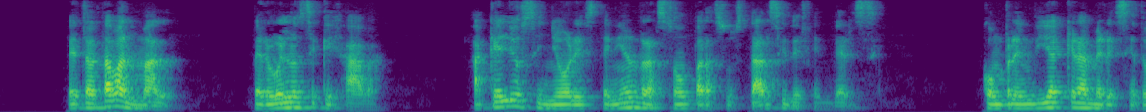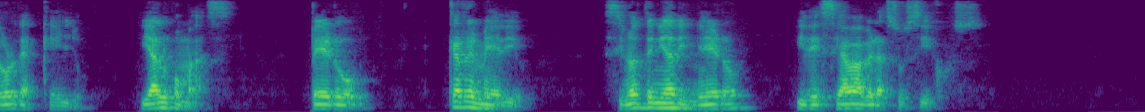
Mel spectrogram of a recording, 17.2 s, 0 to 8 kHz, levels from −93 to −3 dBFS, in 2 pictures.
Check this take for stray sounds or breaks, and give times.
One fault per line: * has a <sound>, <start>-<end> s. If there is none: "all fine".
all fine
